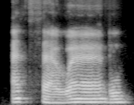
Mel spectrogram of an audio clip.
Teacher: diucapkan dengan meletakkan lidah berada di antara dua gigi. E maksudnya gigi atas dan gigi bawah.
